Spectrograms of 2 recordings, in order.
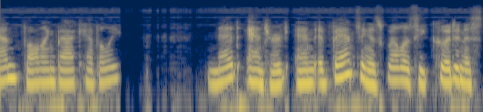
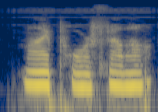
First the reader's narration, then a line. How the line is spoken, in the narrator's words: said Ned in a soothing tone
